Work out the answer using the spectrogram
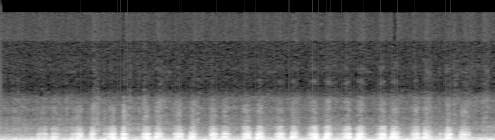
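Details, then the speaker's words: Refoamed speaker, cone pressed gently by hand at the centre: dry scratchy rasp about three times a second as the off-centre voice coil rubs in the gap; voice coil rub. "that is the voice coil rubbing because it's not centered"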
